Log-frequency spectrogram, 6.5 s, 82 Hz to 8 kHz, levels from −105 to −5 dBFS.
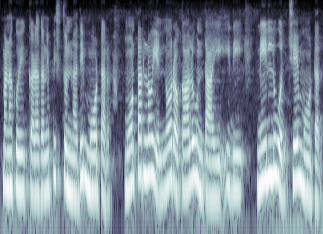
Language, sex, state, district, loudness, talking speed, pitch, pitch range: Telugu, female, Andhra Pradesh, Visakhapatnam, -15 LUFS, 140 wpm, 200 Hz, 185-235 Hz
